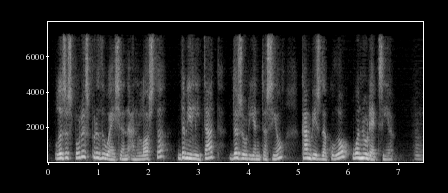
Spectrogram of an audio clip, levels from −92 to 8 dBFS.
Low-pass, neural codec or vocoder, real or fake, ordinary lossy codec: 7.2 kHz; codec, 16 kHz, about 1 kbps, DyCAST, with the encoder's durations; fake; MP3, 48 kbps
